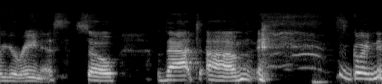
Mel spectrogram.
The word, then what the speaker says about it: Uranus: next is probably well I typically pronounce that you're honest but the next meeting is going to be you are Uranus so that is going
